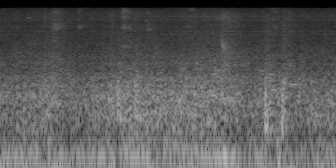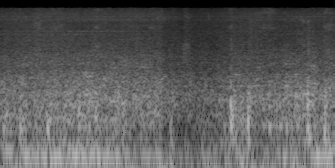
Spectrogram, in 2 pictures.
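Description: Passenger train running along the track, heard from on board: a steady rumble of the coaches with irregular wheel clicks over the rails.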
